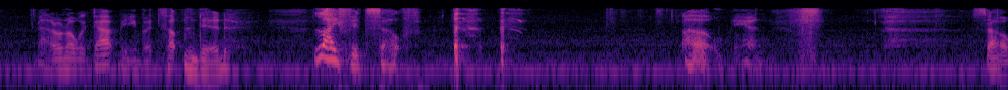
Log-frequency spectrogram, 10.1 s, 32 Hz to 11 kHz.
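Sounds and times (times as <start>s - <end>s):
faint humming background: 0.0s - 10.0s
speech: 0.5s - 2.5s, 3.1s - 4.8s, 6.8s - 7.2s, 9.9s - 10.0s
ill person coughing: 4.5s - 5.3s.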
